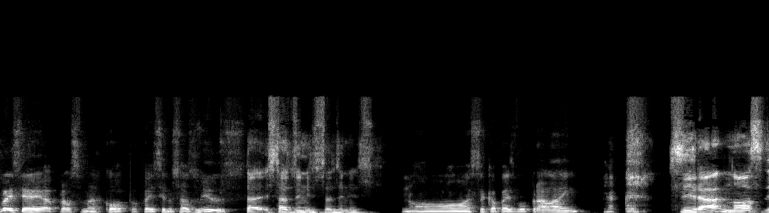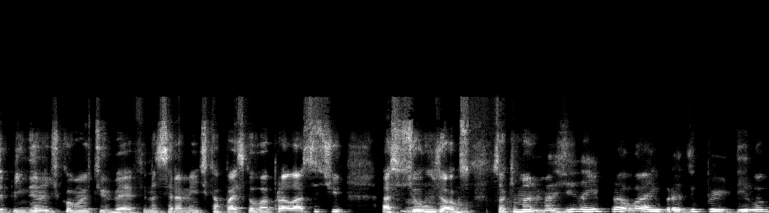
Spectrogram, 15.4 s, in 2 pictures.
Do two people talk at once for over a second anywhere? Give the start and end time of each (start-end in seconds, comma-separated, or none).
11.7-13.0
